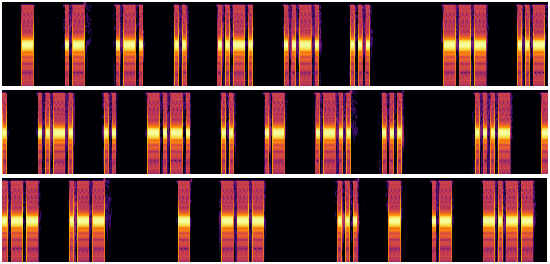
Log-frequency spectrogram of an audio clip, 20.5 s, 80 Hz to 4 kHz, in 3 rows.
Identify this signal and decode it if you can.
Morse code, heard as a keyed tone, about 25 wpm, spaced as for 15 wpm, 550 Hz. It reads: TARIFFS OFFICIALS VOW TO STAY
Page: news-headlines-in-morse-code-at-15-wpm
